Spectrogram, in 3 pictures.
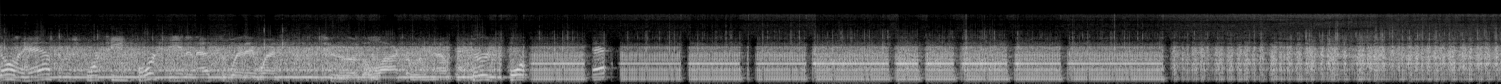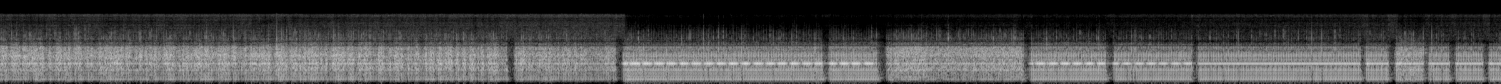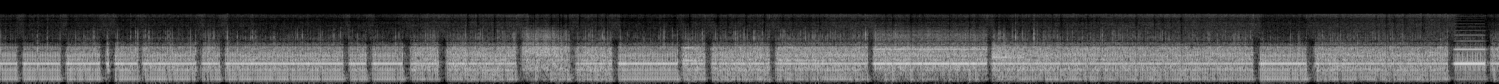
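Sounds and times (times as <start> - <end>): radio crackles: 0.0 - 45.0
radio interference buzz: 0.0 - 45.0
swooping radio tuning tone: 0.0 - 45.0
high radio whistle: 0.1 - 5.4, 30.7 - 42.0, 42.6 - 45.0.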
